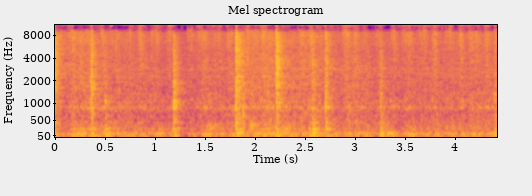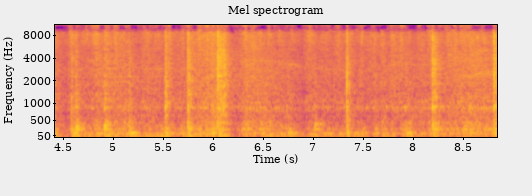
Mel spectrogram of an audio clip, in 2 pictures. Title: Hemi 265 Delco EFI Rough Idle Problem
